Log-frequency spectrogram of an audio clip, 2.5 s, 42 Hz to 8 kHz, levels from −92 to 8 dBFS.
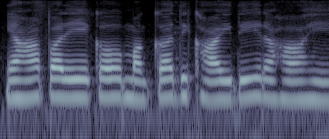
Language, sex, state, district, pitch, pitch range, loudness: Hindi, female, Chhattisgarh, Bastar, 195 Hz, 185-205 Hz, -31 LUFS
